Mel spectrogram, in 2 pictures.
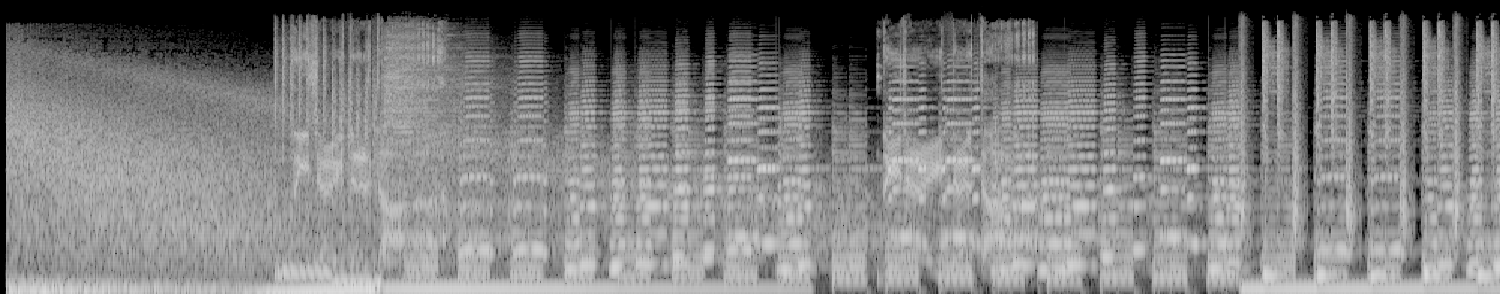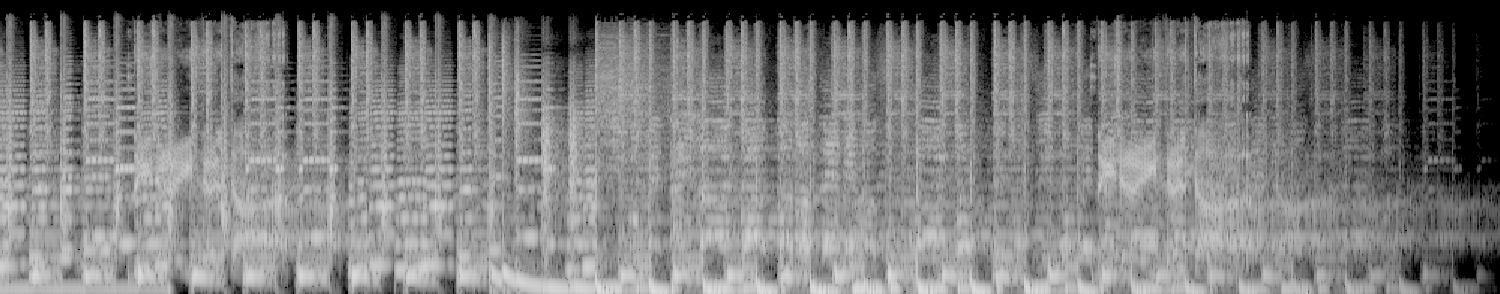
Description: entrada cumbia

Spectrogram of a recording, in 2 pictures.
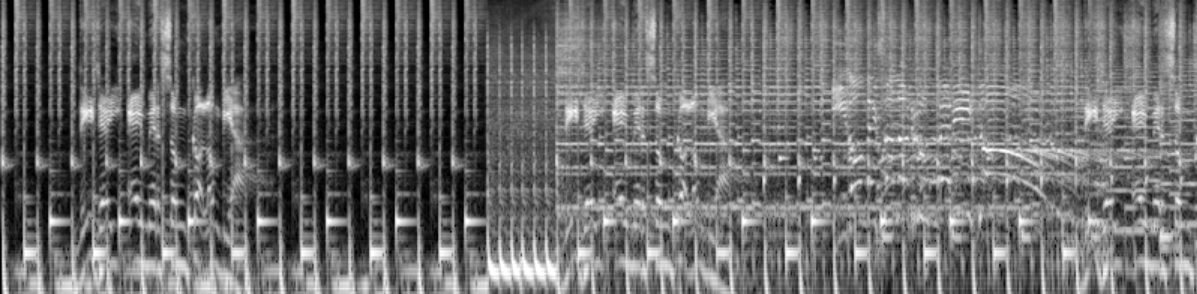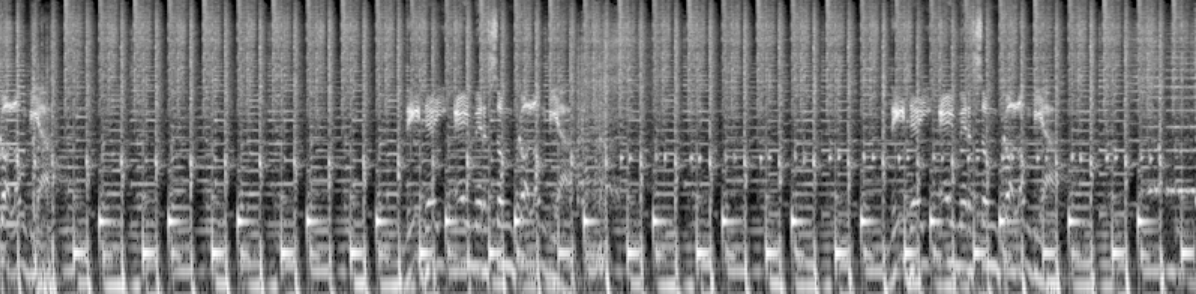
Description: entrada basica guarachita tribal

